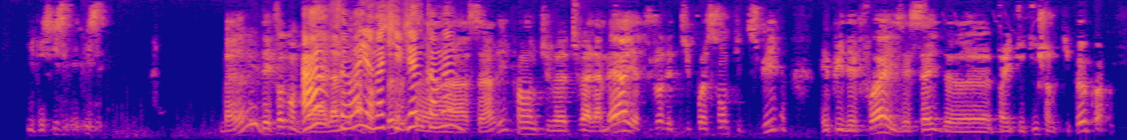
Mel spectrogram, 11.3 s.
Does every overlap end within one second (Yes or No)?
No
